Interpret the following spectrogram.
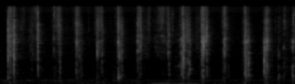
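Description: A deck of tarot cards being shuffled by hand: a continuous irregular run of short card snaps, about three to four a second.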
